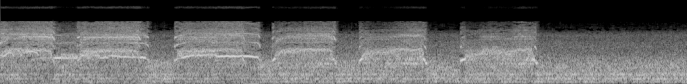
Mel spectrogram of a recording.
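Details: At a nest box at Great Spirit Bluff, falcon chicks are fed in the evening of 28 May 2013; five loud, harsh, broad screams about a second long each, then quieter hiss.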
